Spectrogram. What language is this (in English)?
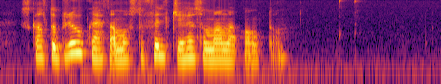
Faroese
